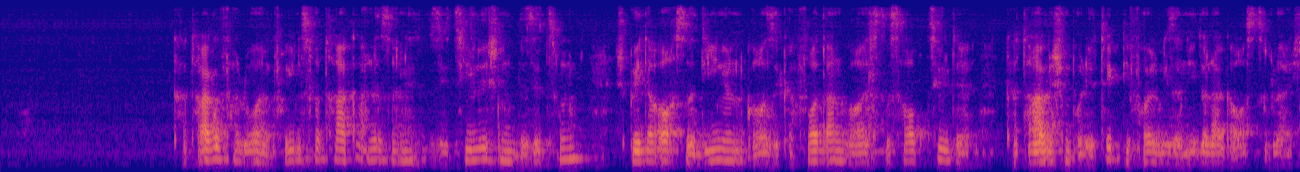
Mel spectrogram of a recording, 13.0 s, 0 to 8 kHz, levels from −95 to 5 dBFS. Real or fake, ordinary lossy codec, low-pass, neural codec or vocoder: fake; none; 7.2 kHz; vocoder, 22.05 kHz, 80 mel bands, HiFi-GAN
